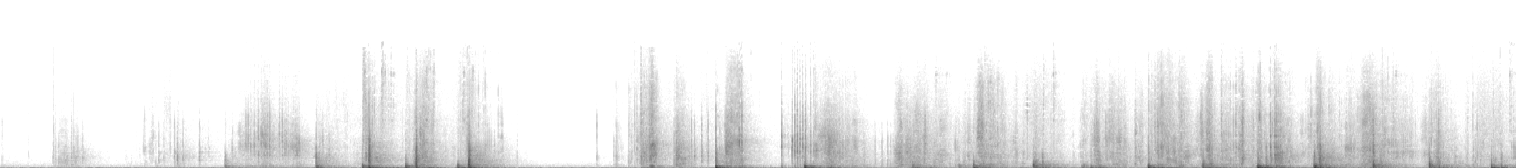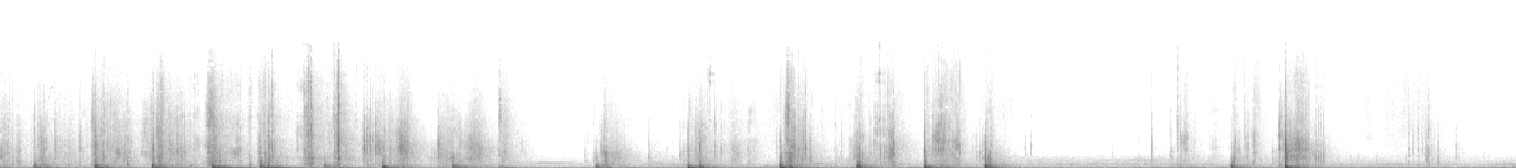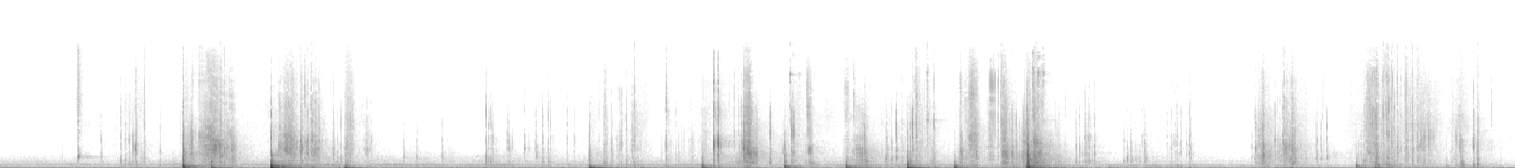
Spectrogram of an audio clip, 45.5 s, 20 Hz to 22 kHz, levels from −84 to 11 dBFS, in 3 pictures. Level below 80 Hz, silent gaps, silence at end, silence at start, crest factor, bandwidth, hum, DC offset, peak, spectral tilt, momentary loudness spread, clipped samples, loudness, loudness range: -42 dBFS; none; 0 s; 0 s; 32 dB; 15.5 kHz; none; under 0.1%; -2 dBFS; -6.5 dB/octave; 23 LU; under 0.1%; -33 LUFS; 11 LU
